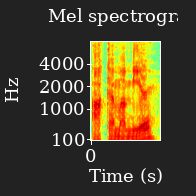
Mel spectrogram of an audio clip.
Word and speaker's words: Akhamamir: the wind infant whose awakened name is actually pronounced akam mamir so in case if you guys don't know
